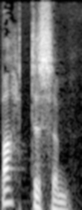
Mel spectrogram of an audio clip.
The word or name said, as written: paqtism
